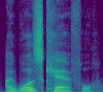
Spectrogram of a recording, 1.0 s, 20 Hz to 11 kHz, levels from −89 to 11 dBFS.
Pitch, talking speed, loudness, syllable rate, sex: 135 Hz, 175 wpm, -16 LUFS, 5.6 syllables/s, male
